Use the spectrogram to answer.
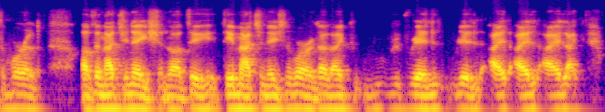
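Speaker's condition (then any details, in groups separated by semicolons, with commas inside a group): Covert stutter; severe childhood stutter, linked to adverse childhood experience, child guidance clinic, worse with teacher's punishment, covert since sobriety; occasional blocks, stutters in mind more than aloud, avoids feared words, voice never feels own; repeated sounds, repeated words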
